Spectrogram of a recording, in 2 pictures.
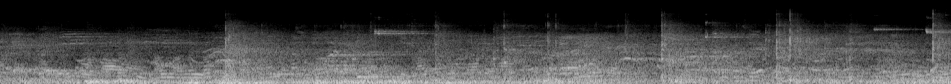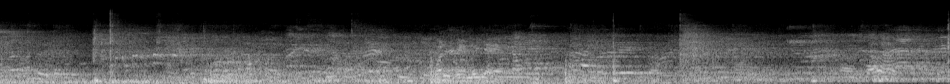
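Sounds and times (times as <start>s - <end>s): players' voices: 0.0s - 19.0s
sneaker squeaks on court floor: 6.7s - 9.8s.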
